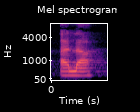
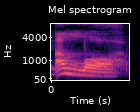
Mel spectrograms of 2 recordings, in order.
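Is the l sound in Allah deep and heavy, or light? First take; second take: light; deep. First: The l sound is light and thin. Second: The l sound is deep and heavy. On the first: The speaker calls it wrong. "On dit pas" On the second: The speaker calls it right. "il est emphatique. Ça veut dire qu'il est grave"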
